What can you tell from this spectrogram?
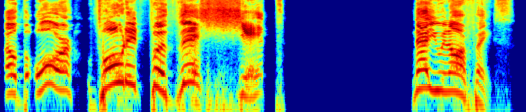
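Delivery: high, loud shouting in a rage; furious shout. Real, not acted. Ranting at voters who ignored warnings, furious shout. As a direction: yell it at them, fed up.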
